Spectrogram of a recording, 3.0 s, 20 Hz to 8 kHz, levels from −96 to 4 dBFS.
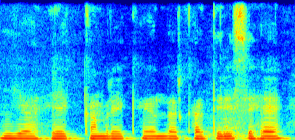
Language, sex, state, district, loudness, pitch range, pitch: Hindi, male, Jharkhand, Deoghar, -16 LUFS, 130-135 Hz, 130 Hz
